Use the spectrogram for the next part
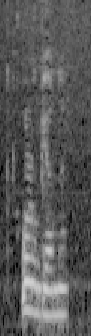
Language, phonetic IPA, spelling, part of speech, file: Polish, [ˌuluˈbʲjɔ̃nɨ], ulubiony, adjective, LL-Q809 (pol)-ulubiony.wav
